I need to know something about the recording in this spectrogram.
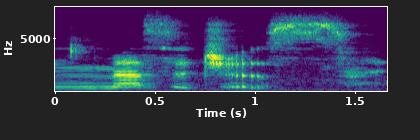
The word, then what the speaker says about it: messages: so for example um the word is messages and students might want to say message or message and both the the the incorrect pronunciation is due to not giving um not attributing enough syllables to the word or um doing incorrect stress so just by using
